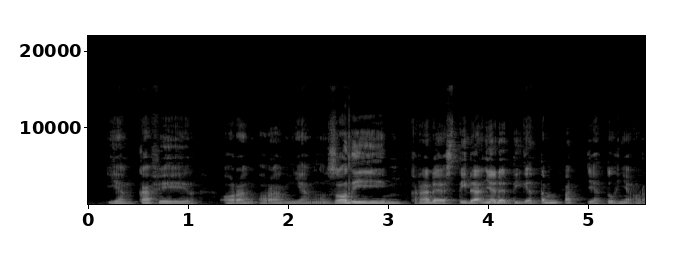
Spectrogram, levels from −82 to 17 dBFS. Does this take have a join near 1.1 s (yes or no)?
no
